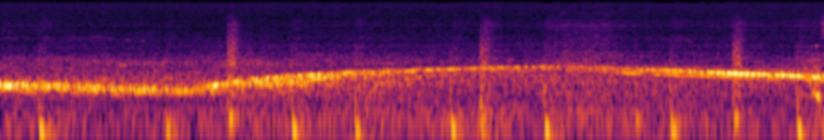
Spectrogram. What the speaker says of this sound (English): I'm going to go ahead and do full throttle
